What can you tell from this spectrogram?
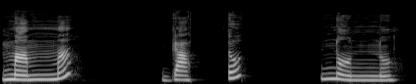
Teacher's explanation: When a consonant is doubled, you should stress the sound of that letter by elongating it slightly.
